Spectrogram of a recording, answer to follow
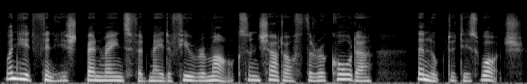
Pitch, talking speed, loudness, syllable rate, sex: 185 Hz, 225 wpm, -18 LUFS, 5.7 syllables/s, female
